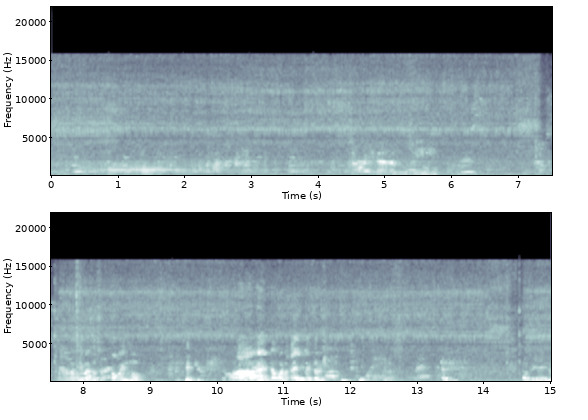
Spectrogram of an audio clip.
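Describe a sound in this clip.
A tattoo machine buzzes steadily.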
